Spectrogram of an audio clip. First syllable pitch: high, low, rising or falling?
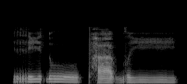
high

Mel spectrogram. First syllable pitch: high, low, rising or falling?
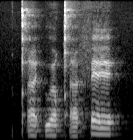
low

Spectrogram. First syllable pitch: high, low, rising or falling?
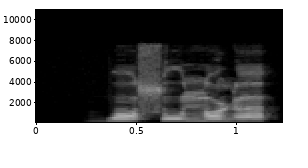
falling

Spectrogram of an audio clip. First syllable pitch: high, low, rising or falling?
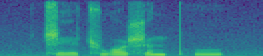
low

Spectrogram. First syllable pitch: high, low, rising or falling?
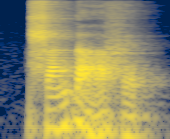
rising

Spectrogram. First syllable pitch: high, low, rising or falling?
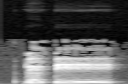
low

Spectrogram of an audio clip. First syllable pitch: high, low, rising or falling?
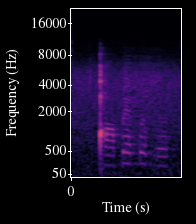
low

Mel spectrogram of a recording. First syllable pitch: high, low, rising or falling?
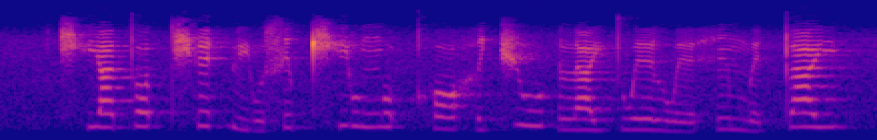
high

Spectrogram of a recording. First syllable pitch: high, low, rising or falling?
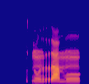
low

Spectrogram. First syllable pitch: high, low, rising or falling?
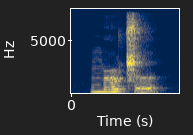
rising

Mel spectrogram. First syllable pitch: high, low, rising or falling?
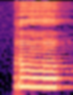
high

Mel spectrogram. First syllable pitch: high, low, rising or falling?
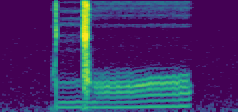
rising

